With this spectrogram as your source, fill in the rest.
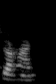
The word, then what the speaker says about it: Chauhan: So pronunciation, my name's pronunciation is Chauhan. Chauhan.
